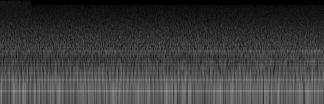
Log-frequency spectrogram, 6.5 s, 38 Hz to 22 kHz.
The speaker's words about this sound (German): Neuroimpulse 13, Sleep Aid, weißes Rauschen.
